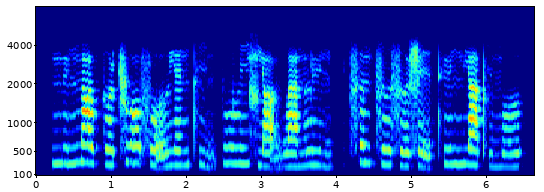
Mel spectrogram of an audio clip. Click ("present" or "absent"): absent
